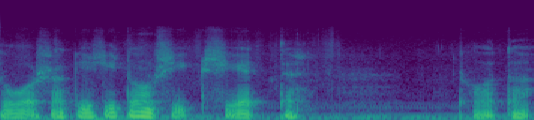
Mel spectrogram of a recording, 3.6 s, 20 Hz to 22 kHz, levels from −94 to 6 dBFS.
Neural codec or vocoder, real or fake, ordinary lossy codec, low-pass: none; real; none; 9.9 kHz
